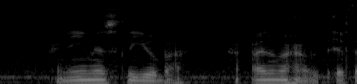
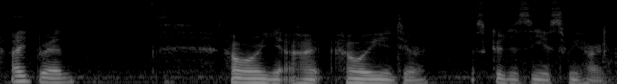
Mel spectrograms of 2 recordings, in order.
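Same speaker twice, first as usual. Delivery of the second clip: higher, louder doting hello; affectionate greeting; 3 semitones higher, 5 dB louder than usual. Real, not acted. Streamer breaks off to greet dear Brad, affectionately. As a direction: greet a sweetheart, pitched up and loud, then easing off.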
